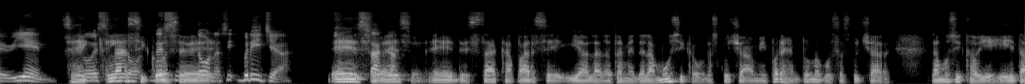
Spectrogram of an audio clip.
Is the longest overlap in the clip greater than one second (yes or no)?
yes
